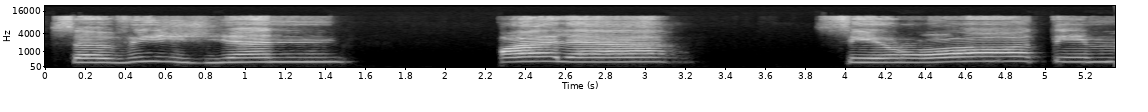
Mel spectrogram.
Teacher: صاد جو ہے حروف مستعلیہ میں سے ہے، موٹا پڑا جائے گا. را کے اوپر کیونکہ زبر ہے اور اس کے آگے جو ہے الف مدہ ہے، لہٰذا دو حرف برابر لمبا بھی ہوگا اور پر بھی پڑا جائے گا.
